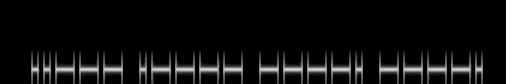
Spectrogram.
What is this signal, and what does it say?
Morse code, heard as a keyed tone, about 20 wpm, 700 Hz. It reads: 2199
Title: Numbers - 4-Digit 20wpm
